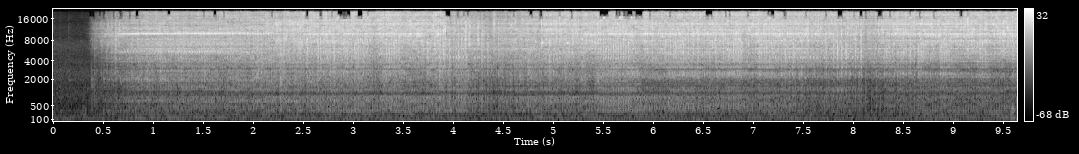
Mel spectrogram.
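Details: Steady, loud, rattling, buzzing hum of a small nebulizer compressor motor running continuously after repair of a worn plunger and diaphragm; it had been used nonstop as an aquarium air pump.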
